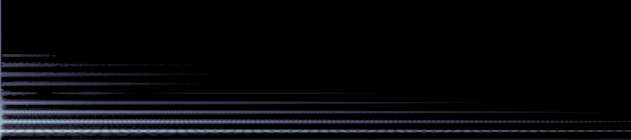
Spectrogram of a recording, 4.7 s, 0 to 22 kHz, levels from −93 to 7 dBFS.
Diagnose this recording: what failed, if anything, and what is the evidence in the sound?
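Nothing in the recording points to a failure at any stage of the chain. No audible event in the sound marks a problem, so there is no evidence to trace to a mechanism.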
